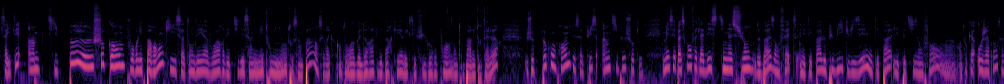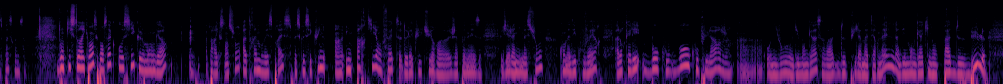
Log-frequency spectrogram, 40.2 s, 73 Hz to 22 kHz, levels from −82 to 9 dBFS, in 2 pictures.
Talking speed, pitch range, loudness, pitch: 210 wpm, 150-215 Hz, -41 LUFS, 175 Hz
